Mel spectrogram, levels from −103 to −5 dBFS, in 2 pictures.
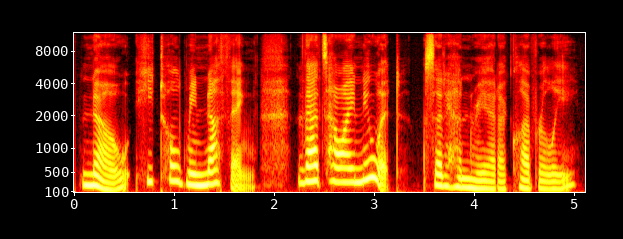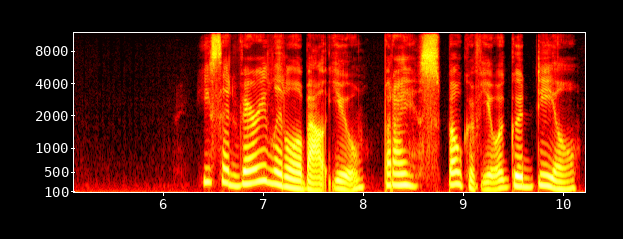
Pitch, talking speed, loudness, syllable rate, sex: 215 Hz, 160 wpm, -18 LUFS, 4.4 syllables/s, female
